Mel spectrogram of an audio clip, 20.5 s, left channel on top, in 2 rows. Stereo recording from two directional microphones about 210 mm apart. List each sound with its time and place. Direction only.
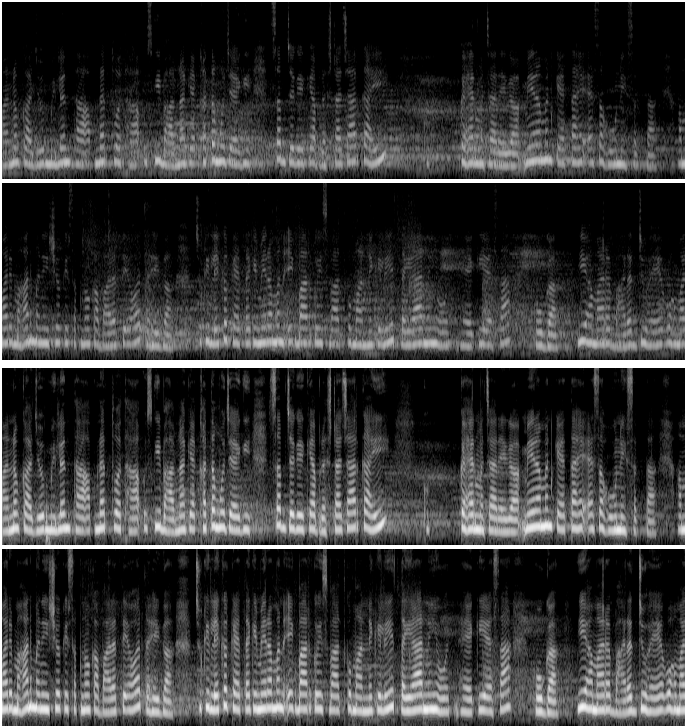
0.0 s a woman's voice: 50° right (ahead or behind)
6.8 s a woman's voice: 45° right (ahead or behind)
